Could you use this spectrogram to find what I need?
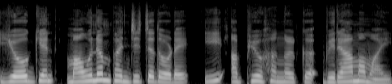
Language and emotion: Malayalam, neutral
